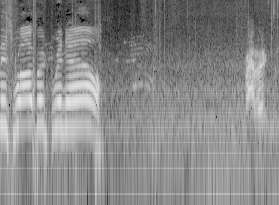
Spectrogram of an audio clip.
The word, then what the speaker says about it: Grinnell: My first name is pronounced Robert, and my last name is pronounced Grinnell.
